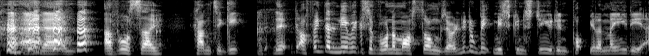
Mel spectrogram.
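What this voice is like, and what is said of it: Put-on South African accent. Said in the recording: “This is my accent. Off stage, I'm a South African man and a whole lot of South African. ... Very intense, man.”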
